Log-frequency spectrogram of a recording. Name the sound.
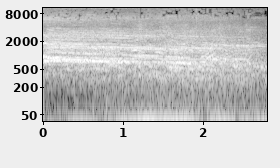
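crowd cheering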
